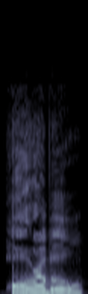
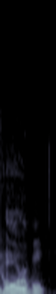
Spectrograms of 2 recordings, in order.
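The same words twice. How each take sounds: First: HORRIBLE very high in mock Cockney; attempted Cockney. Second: Said in the usual way. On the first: Streamer voicing the offended partner's comeback, mock Cockney. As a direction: throw "Horrible" back in a hammed-up high Cockney. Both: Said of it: "It's Cockney, I think".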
